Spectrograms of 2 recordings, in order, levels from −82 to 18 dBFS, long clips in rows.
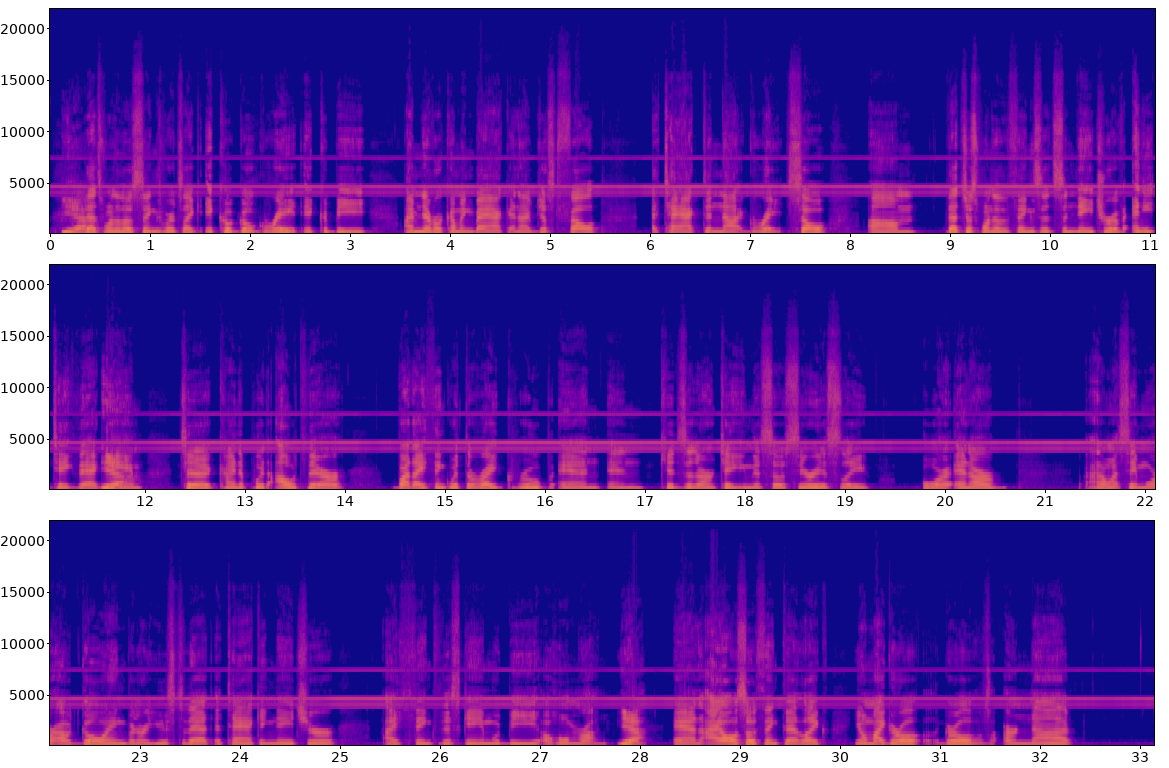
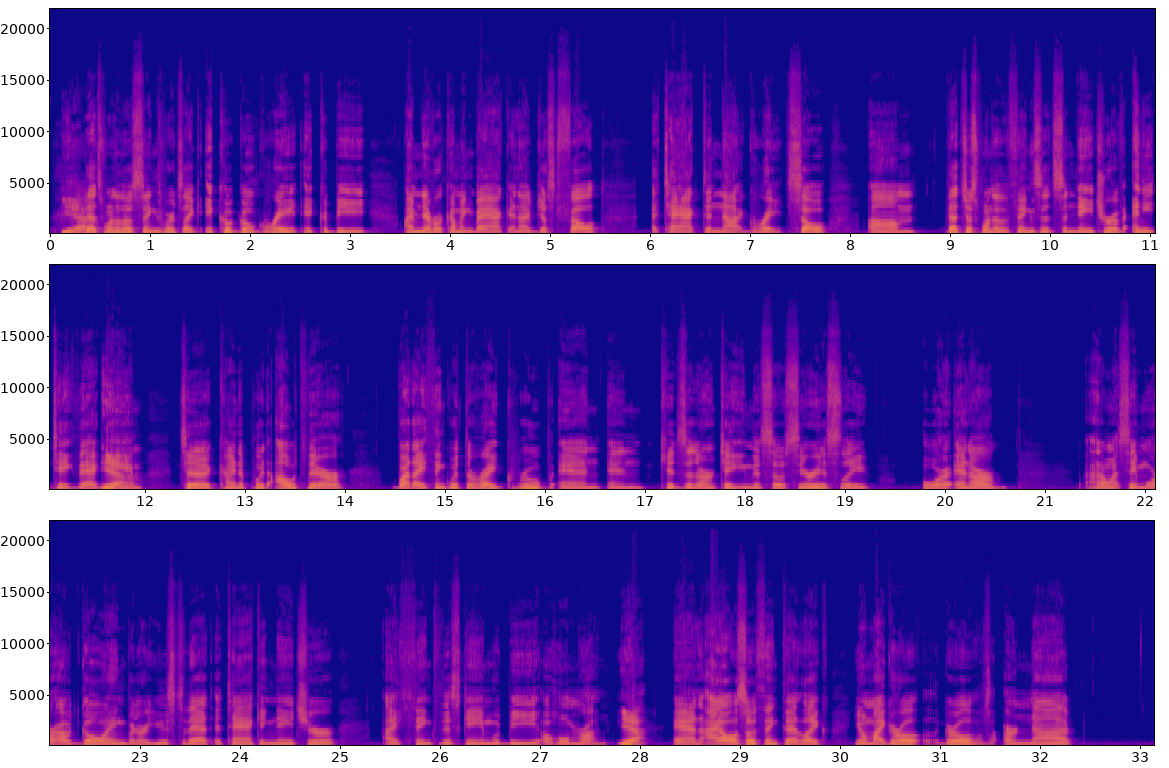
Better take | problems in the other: second | high-pitched whine; noticeable; throughout; 4.5 kHz, 15 dB below the speech

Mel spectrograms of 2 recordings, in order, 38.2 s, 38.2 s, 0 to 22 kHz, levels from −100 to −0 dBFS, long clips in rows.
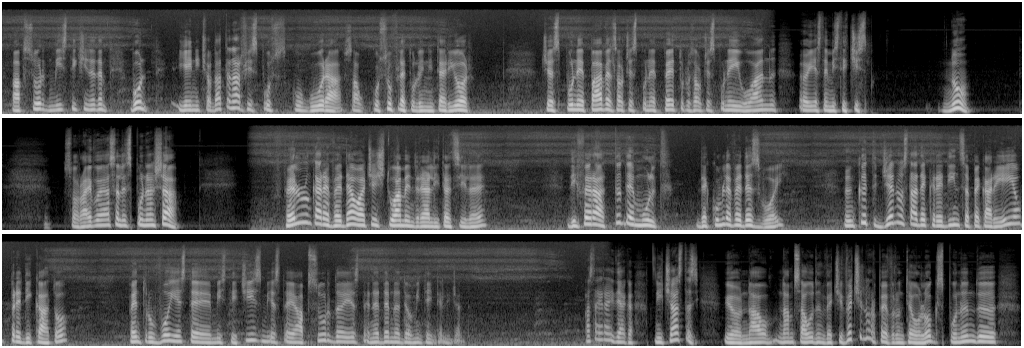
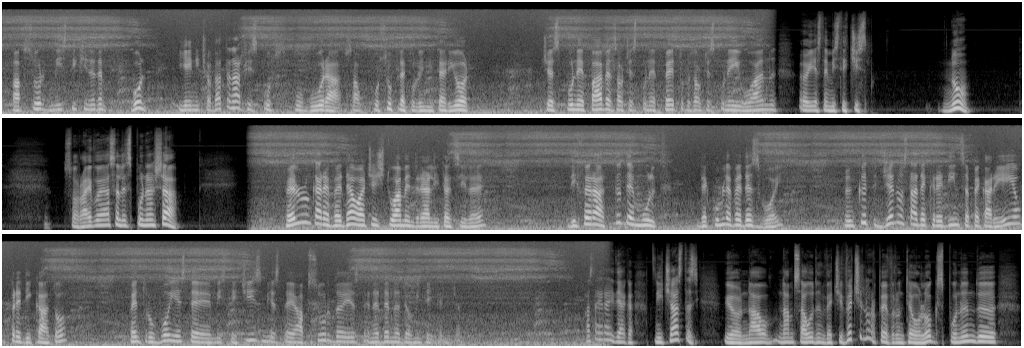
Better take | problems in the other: first | hiss; loud; until 9.5 s and from 16 to 33 s; 6 dB below the speech; faint in the first

